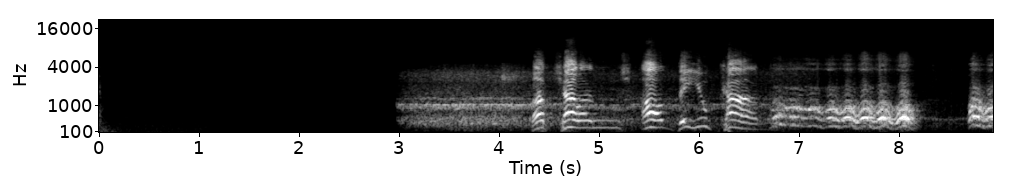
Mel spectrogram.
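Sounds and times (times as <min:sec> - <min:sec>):
speech: 0:04.3 - 0:08.9
husky lead dog barking in howling calls: 0:06.7 - 0:08.9.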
